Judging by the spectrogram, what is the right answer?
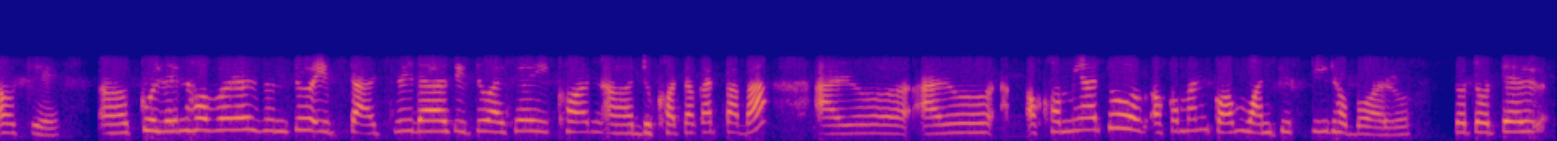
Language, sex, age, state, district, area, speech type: Assamese, female, 18-30, Assam, Kamrup Metropolitan, urban, conversation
